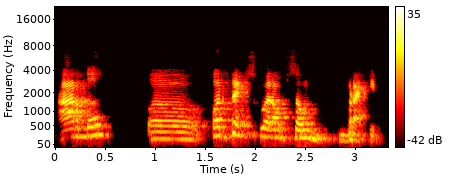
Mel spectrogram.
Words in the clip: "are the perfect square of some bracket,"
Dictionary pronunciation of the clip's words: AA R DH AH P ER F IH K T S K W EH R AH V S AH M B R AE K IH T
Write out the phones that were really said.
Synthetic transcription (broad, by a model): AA R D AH P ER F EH K T S K W EH R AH F S AH M B R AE K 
